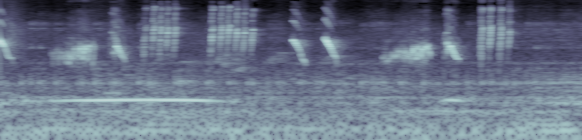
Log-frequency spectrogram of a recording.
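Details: Caged long-tailed shrike song used as a lure to make a reluctant caged bird sing: harsh buzzy bursts, sharp downslurred notes and rattling trills, with a faint steady tone and low background noise.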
